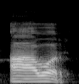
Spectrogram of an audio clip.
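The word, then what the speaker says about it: hour: इस पर देखेंगे तो आवर एच साइलेंट हो जाता है तो इसको आवर पढ़ते हैं तो अ आ ल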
